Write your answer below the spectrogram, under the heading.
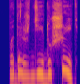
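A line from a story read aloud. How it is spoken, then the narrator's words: Braggart pleading. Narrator (Russian): взмолился хвастун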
